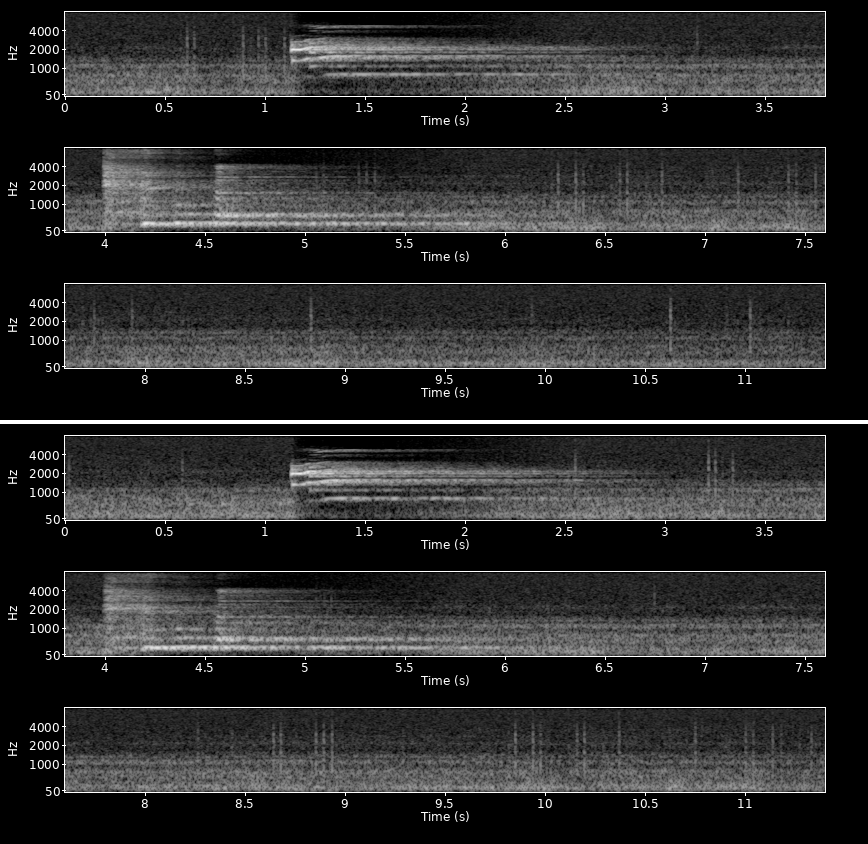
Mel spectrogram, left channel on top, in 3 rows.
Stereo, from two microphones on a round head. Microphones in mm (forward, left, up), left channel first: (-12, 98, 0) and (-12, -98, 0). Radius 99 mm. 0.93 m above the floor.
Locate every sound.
1.1 s a cat meowing: centre (ahead or behind), 0.8 m
4.0 s laughter: 85° left, 2.5 m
